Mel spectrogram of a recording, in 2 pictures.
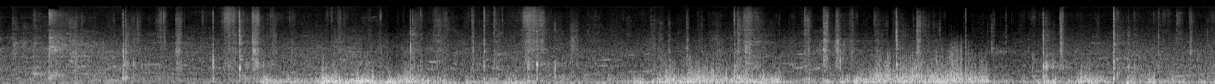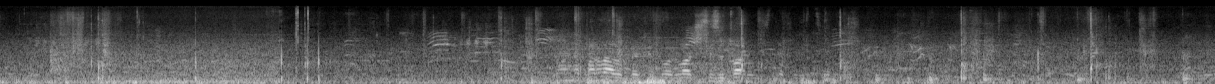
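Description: Tennis balls are struck with rackets, with sharp pops outdoors.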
